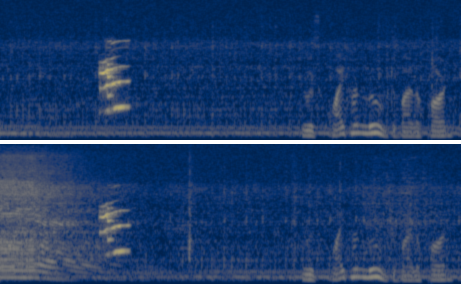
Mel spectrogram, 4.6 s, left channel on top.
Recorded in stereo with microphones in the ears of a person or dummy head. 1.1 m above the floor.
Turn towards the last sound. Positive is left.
turn(degrees=75)  # may be behind; listen again after turning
